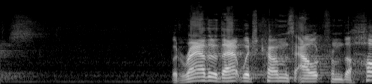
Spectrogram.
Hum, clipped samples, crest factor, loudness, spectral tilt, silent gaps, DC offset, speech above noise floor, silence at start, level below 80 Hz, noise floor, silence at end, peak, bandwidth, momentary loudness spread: 60 Hz at -55 dBFS; under 0.1%; 18 dB; -16 LUFS; -4.5 dB/octave; none; under 0.1%; 40 dB; 1.75 s; -72 dBFS; -57 dBFS; 0 s; 0 dBFS; 17 kHz; 11 LU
